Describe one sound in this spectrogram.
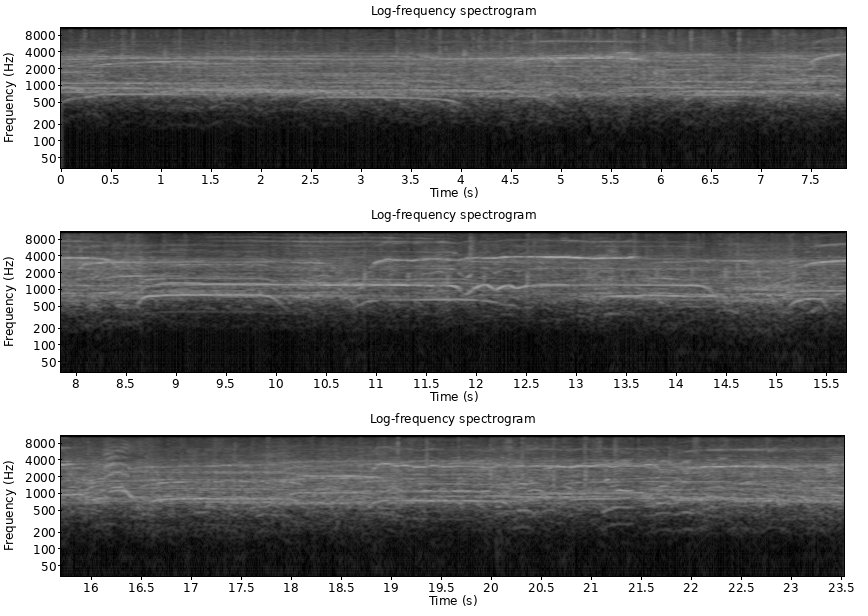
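A rock band plays loudly live, heard from within the crowd.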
